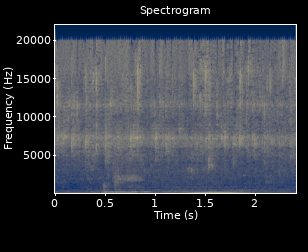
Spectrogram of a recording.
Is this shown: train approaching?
no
